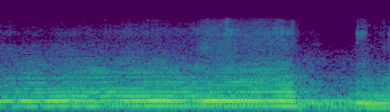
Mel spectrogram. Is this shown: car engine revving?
yes

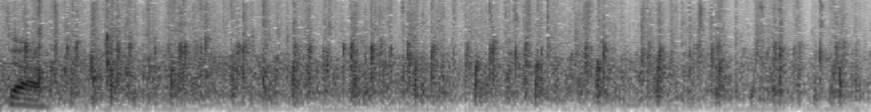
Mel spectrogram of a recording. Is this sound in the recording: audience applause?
yes

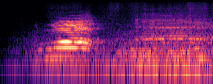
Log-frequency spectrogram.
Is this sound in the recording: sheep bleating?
yes

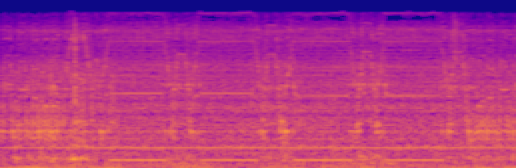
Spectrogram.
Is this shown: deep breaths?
no

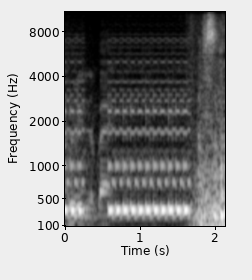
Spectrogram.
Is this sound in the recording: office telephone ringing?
yes

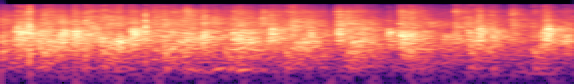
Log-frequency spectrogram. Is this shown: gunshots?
no

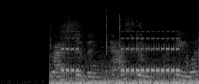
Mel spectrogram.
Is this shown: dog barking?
no

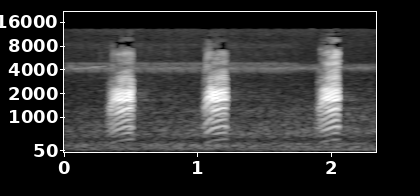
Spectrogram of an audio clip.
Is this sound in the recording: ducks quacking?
yes

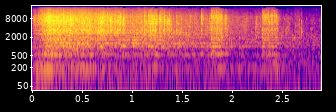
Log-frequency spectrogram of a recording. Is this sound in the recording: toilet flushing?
yes

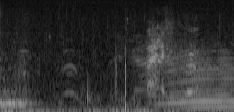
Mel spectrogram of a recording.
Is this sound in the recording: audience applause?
no

